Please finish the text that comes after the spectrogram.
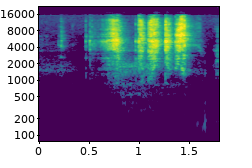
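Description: A file or deburring tool rasps against a machined metal part in a quick series of close, scratchy strokes, faint at first and then louder and rhythmic.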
